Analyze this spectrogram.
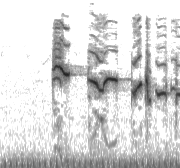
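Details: Brief burst from an energetically singing white-breasted Oriental magpie-robin, used to prompt quiet birds: after a short silence, a high falling whistle, a wavering whistled note, then quick chirps and a level tone, over a low hum.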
